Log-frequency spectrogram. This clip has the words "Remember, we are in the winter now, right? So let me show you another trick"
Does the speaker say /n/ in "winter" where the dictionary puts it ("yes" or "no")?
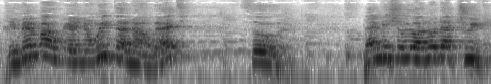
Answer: no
